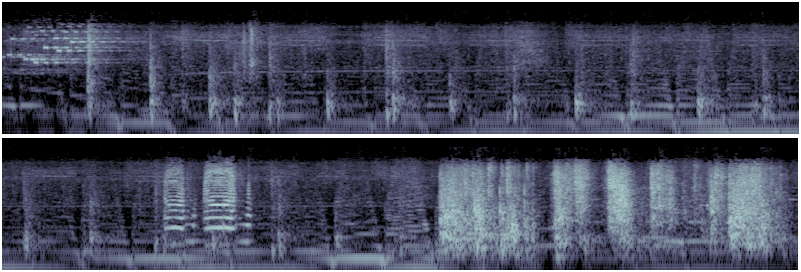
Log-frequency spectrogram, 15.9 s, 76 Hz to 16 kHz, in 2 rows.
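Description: Quirky electronic sound effects of a 1980s robot: a steady stream of ringing bleeps and tinny ticks, a wobbly warbling chirp midway, then a loud run of crackly, buzzing bursts at the end.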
